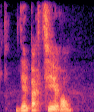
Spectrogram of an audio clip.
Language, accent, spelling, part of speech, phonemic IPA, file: French, Canada, départirons, verb, /de.paʁ.ti.ʁɔ̃/, LL-Q150 (fra)-départirons.wav
- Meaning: first-person plural simple future of départir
